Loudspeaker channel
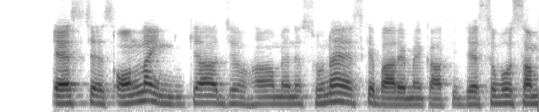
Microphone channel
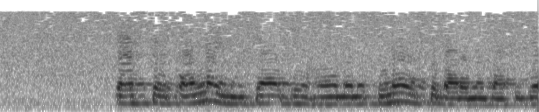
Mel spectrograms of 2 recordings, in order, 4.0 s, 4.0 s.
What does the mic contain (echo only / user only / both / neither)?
echo only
